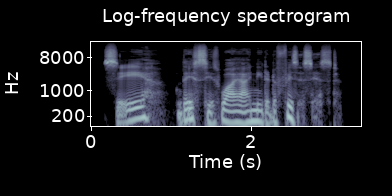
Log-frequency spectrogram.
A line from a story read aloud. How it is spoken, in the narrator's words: Griffith coughed, then grumbled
